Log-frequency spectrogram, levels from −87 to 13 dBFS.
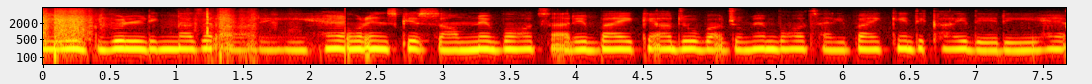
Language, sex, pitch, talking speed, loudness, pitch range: Urdu, female, 210 Hz, 170 wpm, -18 LUFS, 195-210 Hz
